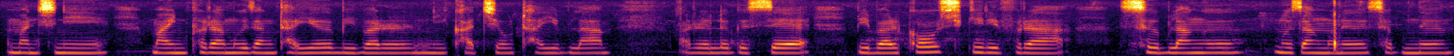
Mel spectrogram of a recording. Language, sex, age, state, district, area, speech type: Bodo, female, 18-30, Assam, Baksa, rural, spontaneous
